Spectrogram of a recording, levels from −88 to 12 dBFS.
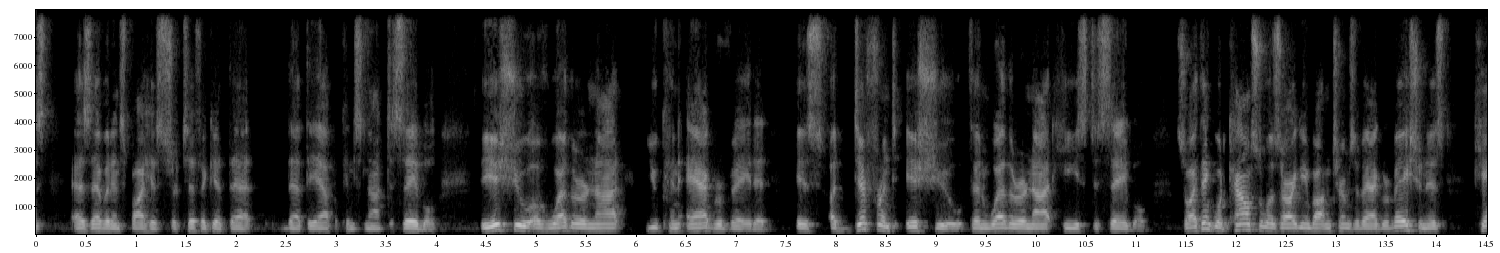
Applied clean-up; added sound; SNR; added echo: none; none; none; none.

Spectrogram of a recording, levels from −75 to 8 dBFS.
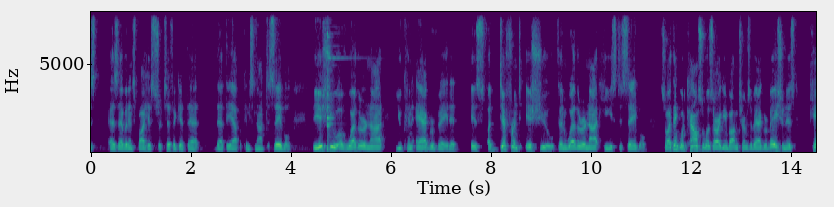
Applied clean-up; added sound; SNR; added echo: neural mask model DeepFilterNet 3.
